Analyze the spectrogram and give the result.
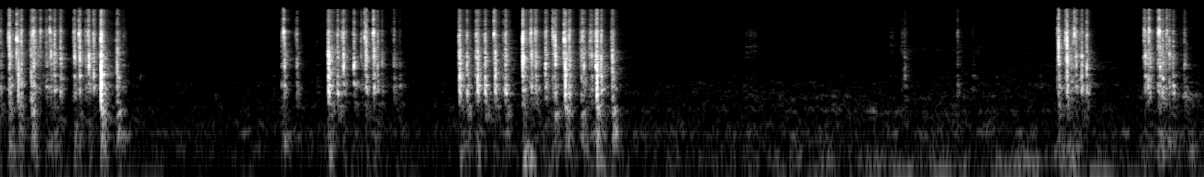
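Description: Fingertips tap the keycaps of a black plastic mechanical keyboard with clicky switches at a moderate pace, in bursts of quick, bright clicks separated by short pauses. Each click is sharp and dies away almost instantly, with little low-end weight.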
